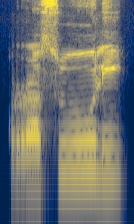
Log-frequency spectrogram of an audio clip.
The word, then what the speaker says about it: رسول: Fatha on Ra, Ra will be recited as thick. Rasuli, Rasuli.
